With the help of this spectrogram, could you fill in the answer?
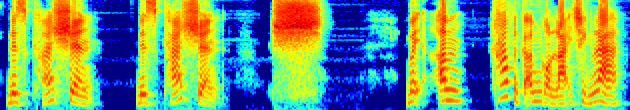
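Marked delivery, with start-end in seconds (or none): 2.7-3.2 "Sh" as a long, heavy hushing sound. Shown as a demonstration. Teacher isolates the sound in discussion, heavy SH sound. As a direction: hold "Sh" alone, unvoiced, no vowel after it. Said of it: "được đọc là sh, nặng".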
